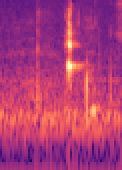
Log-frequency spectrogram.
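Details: Baby with hiccups.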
